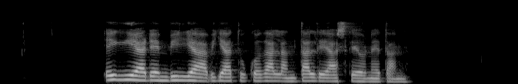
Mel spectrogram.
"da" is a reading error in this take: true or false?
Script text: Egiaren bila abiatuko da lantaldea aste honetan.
false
